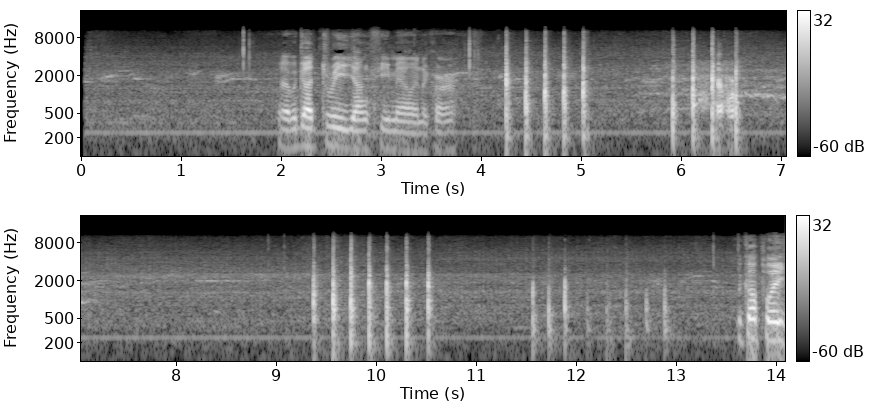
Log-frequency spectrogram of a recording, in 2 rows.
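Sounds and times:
knocking on car window: 4.2s - 5.2s, 5.9s - 6.6s, 9.4s - 10.7s, 11.5s - 13.0s.

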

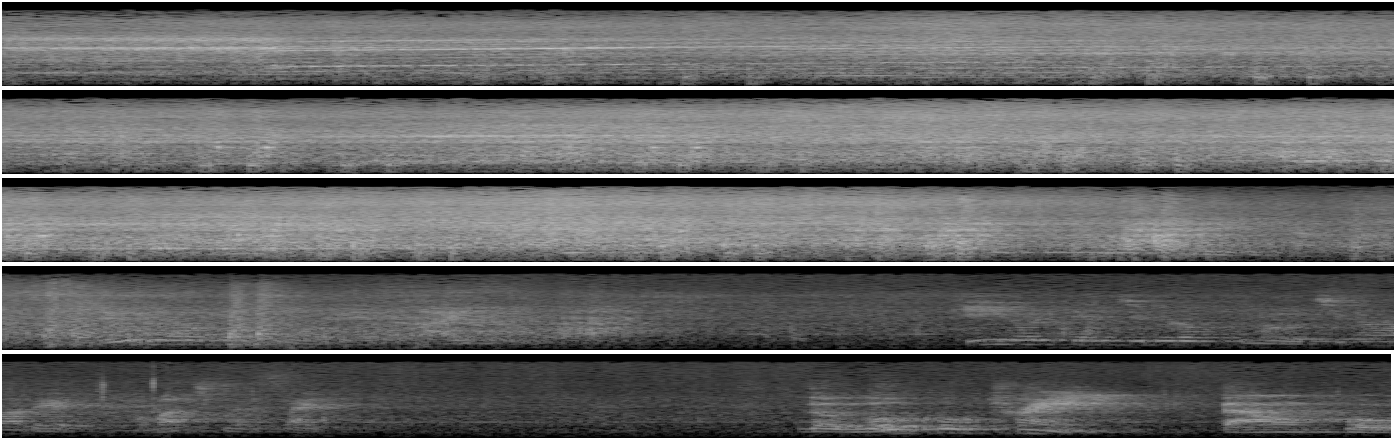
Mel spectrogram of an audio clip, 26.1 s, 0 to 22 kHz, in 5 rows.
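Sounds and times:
train wheel clatter: 1.1s - 16.9s.

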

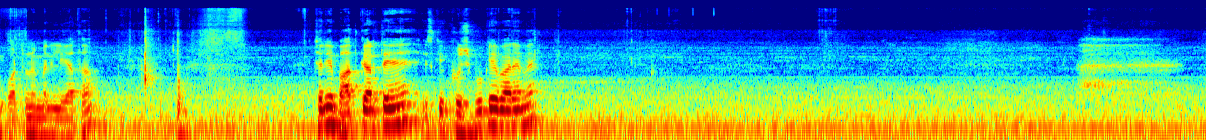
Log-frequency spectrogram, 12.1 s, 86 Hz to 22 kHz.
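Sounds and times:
low machine hum: 0.0s - 12.0s
person sniffing: 1.9s - 2.5s.

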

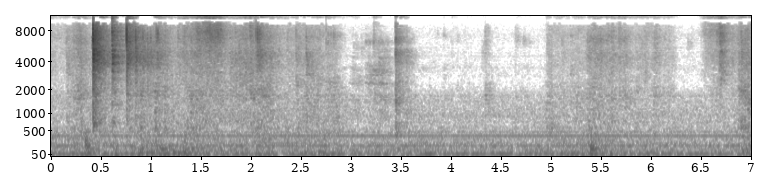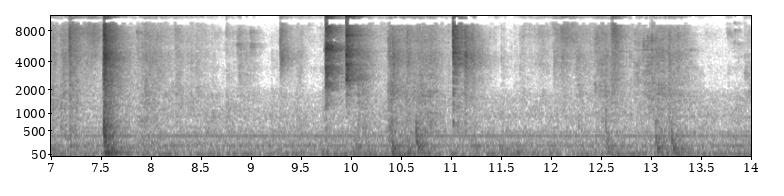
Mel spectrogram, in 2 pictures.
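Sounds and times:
soft taps and shuffles on floor: 10.3s - 13.8s.

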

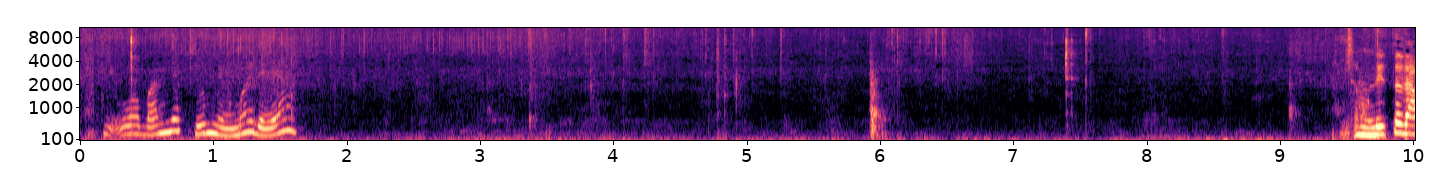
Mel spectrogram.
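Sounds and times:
faint crackle: 0.0s - 10.0s
meat sizzling on a grill: 0.0s - 10.0s.

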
